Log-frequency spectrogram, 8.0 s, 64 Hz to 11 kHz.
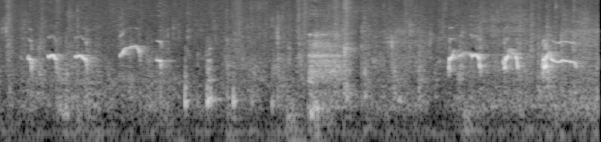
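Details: Sixteen-day-old Shiba Inu pups, born 25 February 2017 and recorded 13 March 2017, making short, thin whimpers that rise and fall, about a dozen over eight seconds, coming in small bursts with rustling and a soft voice between them.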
